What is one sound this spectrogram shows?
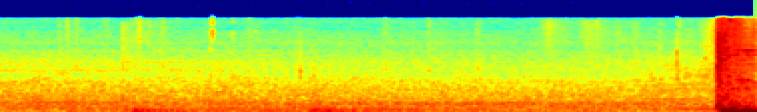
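Footsteps crunch over snowy ground.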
